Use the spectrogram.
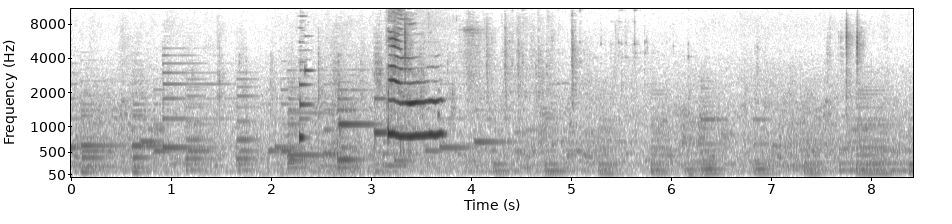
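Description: Prince, a cat in the Genshin Impact video game, gives a couple of clear, close meows, with a game voice speaking and light game sounds around them.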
